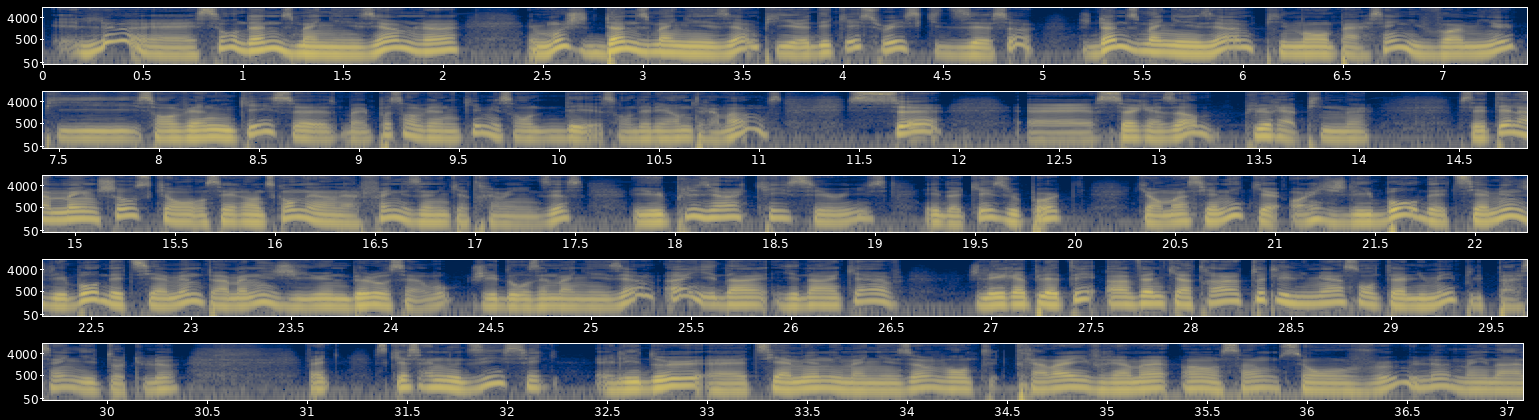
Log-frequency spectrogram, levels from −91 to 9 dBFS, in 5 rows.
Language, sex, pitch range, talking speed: French, male, 120-145 Hz, 255 wpm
